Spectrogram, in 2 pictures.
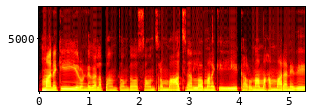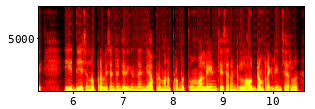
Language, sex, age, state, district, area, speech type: Telugu, male, 60+, Andhra Pradesh, Kakinada, urban, spontaneous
